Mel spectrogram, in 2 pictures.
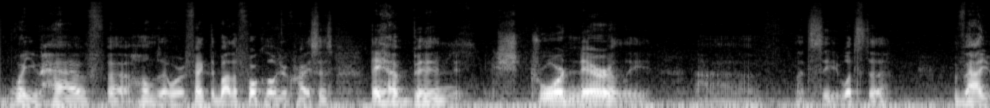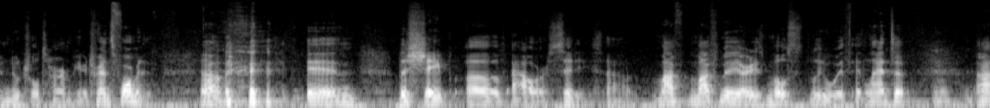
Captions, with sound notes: where you have homes that were affected by the foreclosure crisis. They have been extraordinarily, let's see, what's the value-neutral term here. Transformative. (laughing) In the shape of our cities. My familiarity is mostly with Atlanta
